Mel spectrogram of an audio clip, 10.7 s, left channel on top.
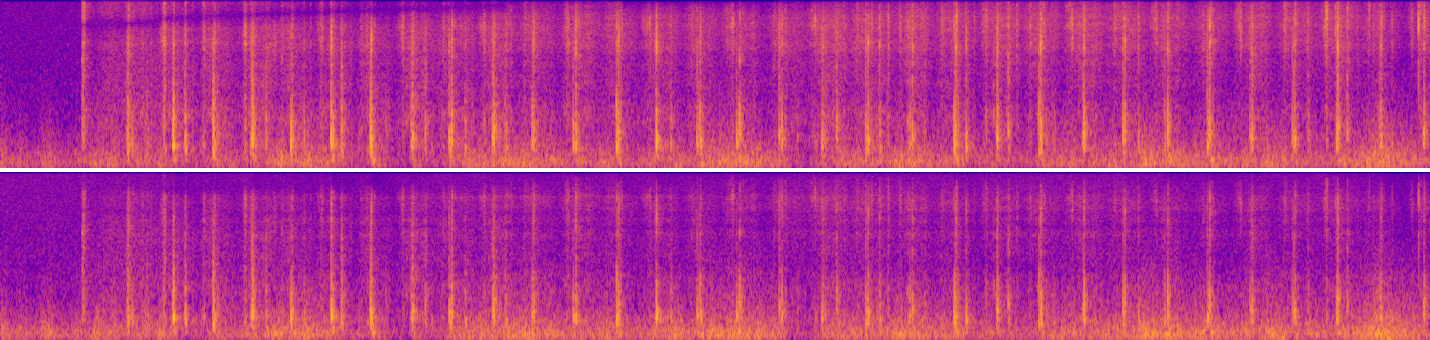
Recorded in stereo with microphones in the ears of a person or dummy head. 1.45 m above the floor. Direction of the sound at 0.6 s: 55° left (ahead or behind).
